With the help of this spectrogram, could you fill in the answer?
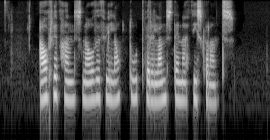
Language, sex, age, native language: Icelandic, female, 30-39, Icelandic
